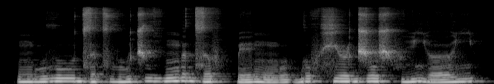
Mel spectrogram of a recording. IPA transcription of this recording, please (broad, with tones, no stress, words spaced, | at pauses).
ŋ͡mu˨˥ðuː˥ d͡zə˨˥t͡sðuː˨˥t͡ʃ ði̤˥ ŋə˥d͡zə˨˥f k͡pe˩˧˩ŋ mʊː˩˧˩ɡ͡bʊ˥f xʲə˞˥d͡ʒo˥ʃ fi˨˥ʎəː˨˥ʎ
